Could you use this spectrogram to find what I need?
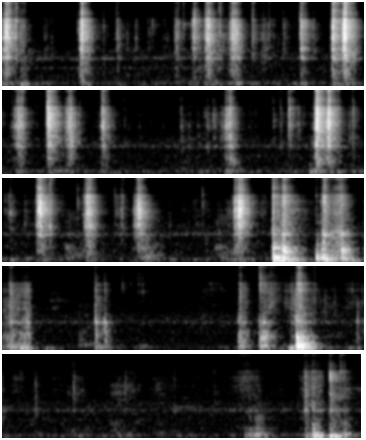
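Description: Plastic puzzle cube layers click and clatter as they are turned quickly.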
